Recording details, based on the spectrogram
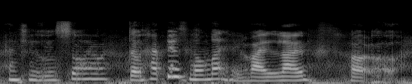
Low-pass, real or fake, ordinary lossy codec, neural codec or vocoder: none; fake; none; codec, 16 kHz, 1 kbps, FreqCodec, larger model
